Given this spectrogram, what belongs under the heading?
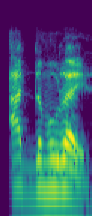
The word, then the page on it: Addemurè: Castellanetano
